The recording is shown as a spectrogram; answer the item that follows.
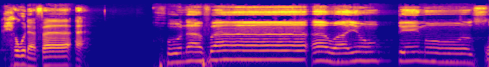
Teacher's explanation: Wa yuqimu, ini qafnya dia dua harakat.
